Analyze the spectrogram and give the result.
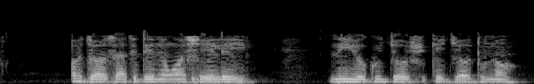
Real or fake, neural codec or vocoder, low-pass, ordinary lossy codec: real; none; 14.4 kHz; AAC, 16 kbps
